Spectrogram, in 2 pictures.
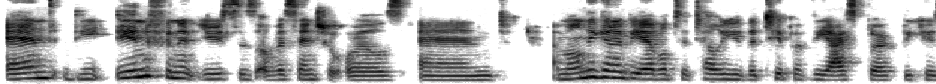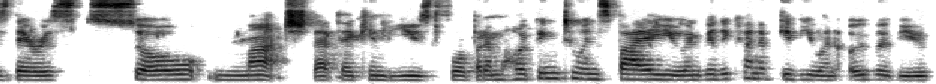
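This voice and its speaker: A woman's voice: on the low side, brisk, darkish tone. A woman from Germany, a native German speaker with a slight Australian accent, presenting a webinar in an encouraging, explanatory way and addressing the listener directly. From Germany, born in Austria. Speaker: webinar presenter, wellness seller.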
